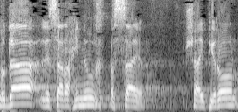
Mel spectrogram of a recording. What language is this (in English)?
Hebrew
